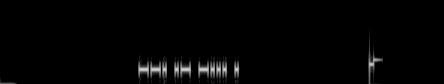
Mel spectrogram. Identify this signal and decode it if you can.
Morse code, heard as a keyed tone, about 40 wpm, 700 Hz. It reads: GABE
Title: USA Common Names - 40wpm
